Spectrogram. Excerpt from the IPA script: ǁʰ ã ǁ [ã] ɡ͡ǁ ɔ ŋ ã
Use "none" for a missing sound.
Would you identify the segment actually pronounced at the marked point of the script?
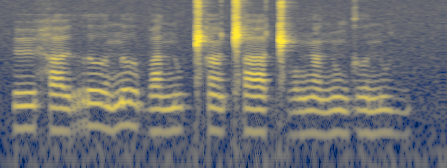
a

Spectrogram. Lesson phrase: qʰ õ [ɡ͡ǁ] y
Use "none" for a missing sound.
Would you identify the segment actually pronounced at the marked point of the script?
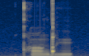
ɡ͡ǃ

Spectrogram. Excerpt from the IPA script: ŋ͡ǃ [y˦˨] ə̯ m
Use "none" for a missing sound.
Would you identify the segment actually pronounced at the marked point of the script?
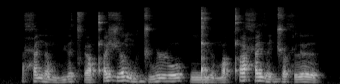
y˨˩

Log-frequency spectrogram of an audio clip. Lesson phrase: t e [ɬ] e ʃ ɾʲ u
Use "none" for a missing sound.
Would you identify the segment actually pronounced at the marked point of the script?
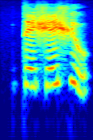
ʃ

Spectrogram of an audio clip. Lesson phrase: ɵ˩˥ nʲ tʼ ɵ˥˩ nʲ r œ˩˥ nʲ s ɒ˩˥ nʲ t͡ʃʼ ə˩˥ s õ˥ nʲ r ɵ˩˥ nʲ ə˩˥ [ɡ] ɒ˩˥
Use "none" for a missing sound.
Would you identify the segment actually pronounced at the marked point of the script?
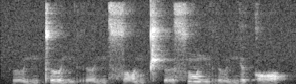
ɡ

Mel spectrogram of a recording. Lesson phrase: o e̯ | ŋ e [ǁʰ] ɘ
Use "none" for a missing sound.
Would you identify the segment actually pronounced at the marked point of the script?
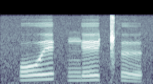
ǁʰ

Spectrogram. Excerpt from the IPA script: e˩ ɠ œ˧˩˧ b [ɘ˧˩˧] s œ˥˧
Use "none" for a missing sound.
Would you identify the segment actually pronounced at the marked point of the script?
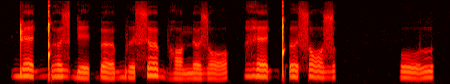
ɘ˧˩˧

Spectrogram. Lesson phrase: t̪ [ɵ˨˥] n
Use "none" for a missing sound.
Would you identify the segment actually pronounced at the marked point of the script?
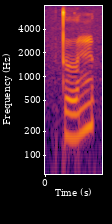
ɵ˨˥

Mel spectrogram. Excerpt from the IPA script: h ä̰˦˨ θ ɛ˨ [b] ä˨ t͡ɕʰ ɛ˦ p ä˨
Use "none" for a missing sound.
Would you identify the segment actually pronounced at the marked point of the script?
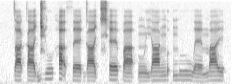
ɡ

